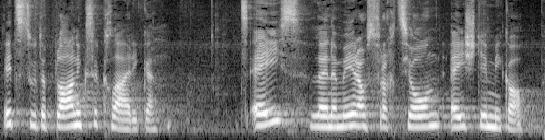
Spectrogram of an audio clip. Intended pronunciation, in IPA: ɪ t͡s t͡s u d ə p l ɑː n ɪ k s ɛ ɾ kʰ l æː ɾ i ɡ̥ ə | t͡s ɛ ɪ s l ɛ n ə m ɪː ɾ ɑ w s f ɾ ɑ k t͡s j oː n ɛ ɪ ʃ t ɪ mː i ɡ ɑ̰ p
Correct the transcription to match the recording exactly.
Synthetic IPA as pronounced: ɪ t͡s t͡s u d ə p l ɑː n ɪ k s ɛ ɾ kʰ l æː ɾ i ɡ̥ ə | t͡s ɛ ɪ s l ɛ n ə m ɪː ɾ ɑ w s f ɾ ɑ k t͡s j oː n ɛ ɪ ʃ t ɪ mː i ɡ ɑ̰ p

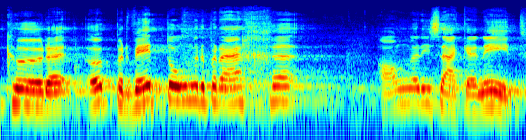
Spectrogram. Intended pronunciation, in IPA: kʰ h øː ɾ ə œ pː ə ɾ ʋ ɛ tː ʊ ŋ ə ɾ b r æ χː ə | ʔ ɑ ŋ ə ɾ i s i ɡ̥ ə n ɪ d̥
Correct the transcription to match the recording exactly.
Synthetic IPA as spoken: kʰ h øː ɾ ə œ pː ə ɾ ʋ ɛ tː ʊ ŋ ə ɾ b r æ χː ə | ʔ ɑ ŋ ə ɾ i s æ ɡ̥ ə n ɪ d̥

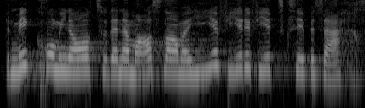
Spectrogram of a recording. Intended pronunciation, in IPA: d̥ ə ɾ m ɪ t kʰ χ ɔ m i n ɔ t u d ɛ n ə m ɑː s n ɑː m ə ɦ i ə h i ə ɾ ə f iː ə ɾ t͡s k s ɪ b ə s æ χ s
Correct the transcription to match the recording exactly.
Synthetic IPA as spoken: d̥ ə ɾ m ɪ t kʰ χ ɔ m i n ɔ t͡s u d ɛ n ə m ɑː s n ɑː m ə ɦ i ə f i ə ɾ ə f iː ə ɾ t͡s k s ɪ b ə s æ χ s

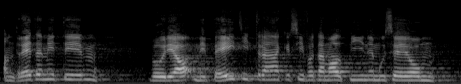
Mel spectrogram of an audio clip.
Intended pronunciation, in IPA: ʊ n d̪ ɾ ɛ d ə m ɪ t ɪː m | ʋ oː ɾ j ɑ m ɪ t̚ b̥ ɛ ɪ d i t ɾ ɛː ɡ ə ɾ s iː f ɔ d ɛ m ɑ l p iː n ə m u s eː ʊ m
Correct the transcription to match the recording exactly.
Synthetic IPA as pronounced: ʊ n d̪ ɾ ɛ d ə m ɪ t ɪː m | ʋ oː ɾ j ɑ m ɪ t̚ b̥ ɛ ɪ d i t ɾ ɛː ɡ ə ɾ s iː f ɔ d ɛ m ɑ l p iː n ə m u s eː ʊ m

